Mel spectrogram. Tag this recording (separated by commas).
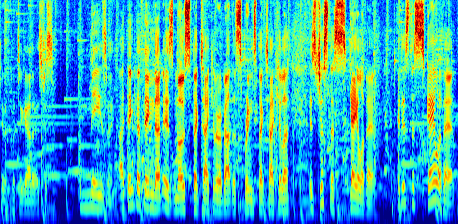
Music, Speech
